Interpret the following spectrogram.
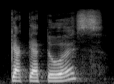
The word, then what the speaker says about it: cacatoès: mots invariables après auprès attention certains mots font exception et se prononcent S c'est le cas de faciès cacatoès palmarès herpès une autre fonction très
